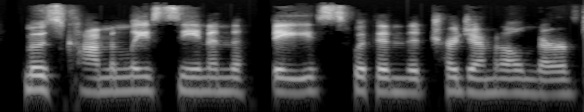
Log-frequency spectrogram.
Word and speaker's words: PHACE: It is associated with large facial hemangiomas, and face is spelled P-H-A-C-E,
